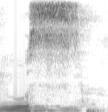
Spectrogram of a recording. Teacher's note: یا سین پیش یس، سیٹی والا حرف ہے سین، باریک ہوگی سیٹی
